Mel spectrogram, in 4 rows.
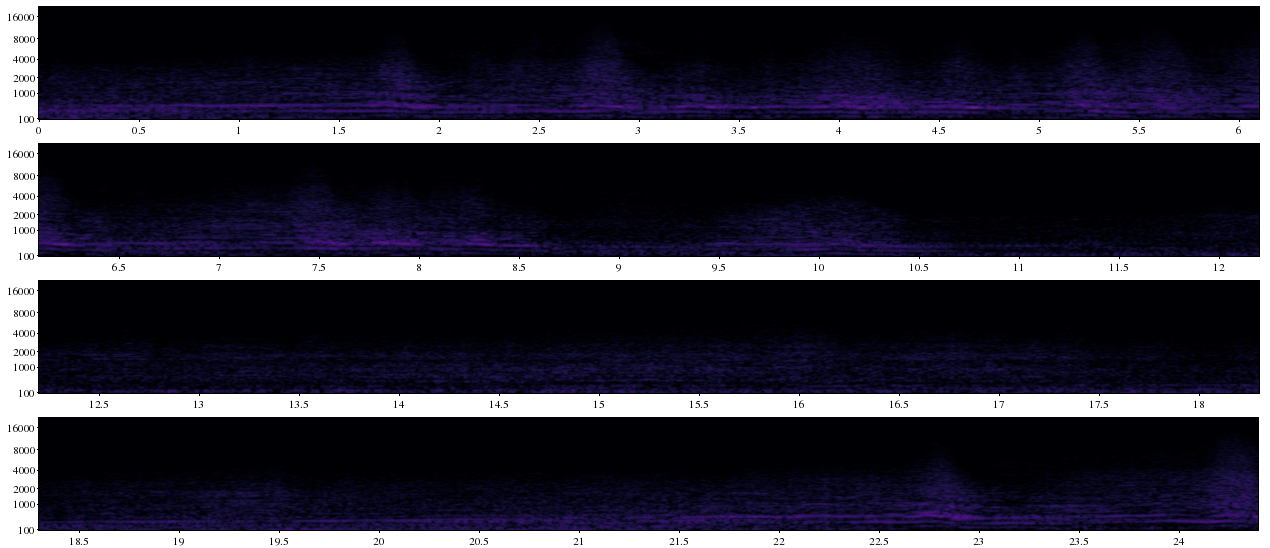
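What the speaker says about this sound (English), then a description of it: "8th place starter Ward Emery is working on 4th place right now in the 10 car" Modified race cars roar around a track, several engines swelling and fading as the cars pass at a distance, at moderate loudness and continuous throughout.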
